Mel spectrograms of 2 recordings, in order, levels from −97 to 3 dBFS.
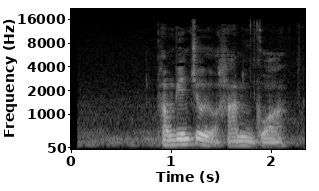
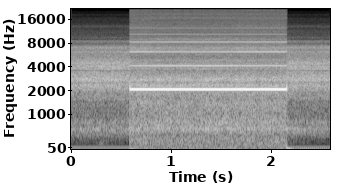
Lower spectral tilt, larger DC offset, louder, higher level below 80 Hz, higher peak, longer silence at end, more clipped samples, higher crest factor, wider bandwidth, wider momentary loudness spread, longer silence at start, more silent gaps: first, -7 dB/octave vs 2 dB/octave; neither; second, -31 LUFS vs 0 LUFS; second, -82 dBFS vs -44 dBFS; second, -16 dBFS vs 0 dBFS; first, 0.2 s vs 0 s; second, under 0.1% vs 10%; first, 18 dB vs 4 dB; second, 15.5 kHz vs over 20 kHz; about the same, 9 LU vs 11 LU; first, 0.4 s vs 0 s; neither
